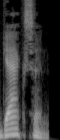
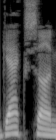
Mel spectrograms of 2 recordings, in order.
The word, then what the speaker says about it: Gackson: Also, I'm dying over here calling him Gackson with a hard G like everyone ever for his whole life will pronounce it.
